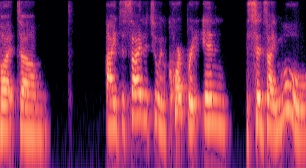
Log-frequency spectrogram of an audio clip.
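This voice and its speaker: With an American accent, a woman talks at a fairly high pitch with lively intonation. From New York. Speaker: real estate agent. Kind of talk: casual chat. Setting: video call. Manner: loud.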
